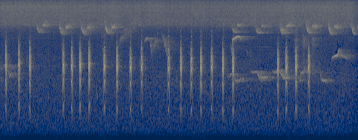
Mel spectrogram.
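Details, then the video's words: Pinto's spinetail delivers long runs of evenly spaced, abrupt notes, roughly three to four each second, over several seconds. A chorus of high, thin whistles and descending slurred notes from other birds continues throughout. "Pinto's Spinetail"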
